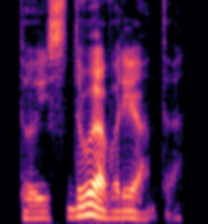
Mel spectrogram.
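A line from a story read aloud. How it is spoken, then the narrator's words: Thoughtful mutter. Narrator (Russian): задумчиво пробормотал Кхан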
